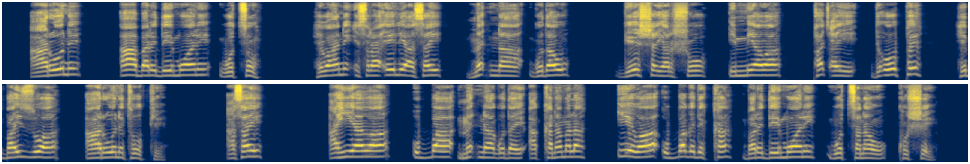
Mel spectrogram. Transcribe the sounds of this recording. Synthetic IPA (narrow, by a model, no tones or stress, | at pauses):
ʔaːɾoːnɛ | aːbɐɾɛd̪eːmʊwaːnɛwɔt͡sːɔ | hɛwaːnʔɪsɾaːʔe̞ːlɪjaːsɐj | mɛɗnaːɡɔd̪ɐw | ɡe̞ːʃːɐjɐɾʃo̞ː | ɪmːɪjaːwaː | pɐt͡ʃʼɐj | d̪ɛʔo̞ːpːɛ | hɛbɐjzːʊwaː | aːɾo̞ːnɛt̪o̞ːkːḛː | ʔɐsɐj | ʔɐhɪjaːwaː | ʊbːaːmɛɗnaːɡɔd̪ɐjʔɐkːɐnɐmɐlɐ | ʔɪjɛwaːʔʊbːɐɡɛd̪ɛkːɐbɐɾɛd̪e̞ːmʊwaːn | wɔt͡sːɐnɐwkɔʃːeː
